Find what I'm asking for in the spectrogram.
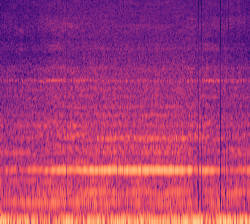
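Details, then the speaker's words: Seeder auger in Western Australia, test run after replacing a failed bearing, cog not yet fitted: steady even hum at one constant tone, no knocking or grinding, turning freely. "we haven't put the Cog on yet we just want another cow just to see what it's like it should be fine"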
